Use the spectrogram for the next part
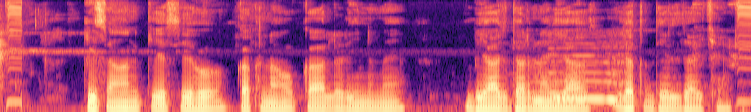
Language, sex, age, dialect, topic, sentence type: Maithili, male, 18-24, Eastern / Thethi, banking, statement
